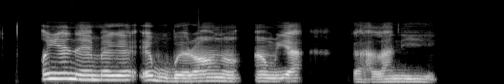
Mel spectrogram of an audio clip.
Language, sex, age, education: Igbo, female, 30-45, tertiary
